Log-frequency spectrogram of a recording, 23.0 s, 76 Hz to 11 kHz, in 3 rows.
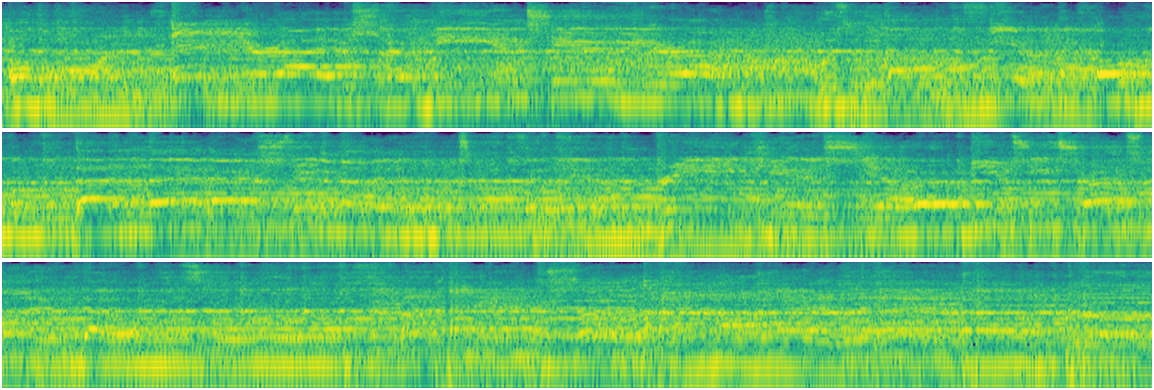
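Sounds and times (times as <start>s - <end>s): folk-rock band playing live: 0.0s - 23.0s
man singing: 0.0s - 23.0s.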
